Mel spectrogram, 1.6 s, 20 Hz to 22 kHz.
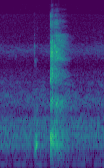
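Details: Cough at about 1 a.m. in a quiet room from a person woken by persistent coughing, who attributes it to chemical gas smell near a humidifier: a brief catch, then one forceful rough cough.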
